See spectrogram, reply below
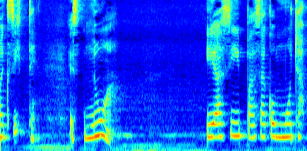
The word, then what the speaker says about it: nur: En podcasts anteriores aprendimos que la unión de la U con la R se pronuncia UA y no UR. Entonces la palabra NUA solo se pronuncia NUA y no NUR.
